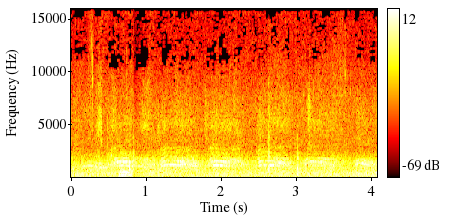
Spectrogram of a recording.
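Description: A crow cawing in a steady run of short calls, about two a second. A short loud knock sounds a little under a second in.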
